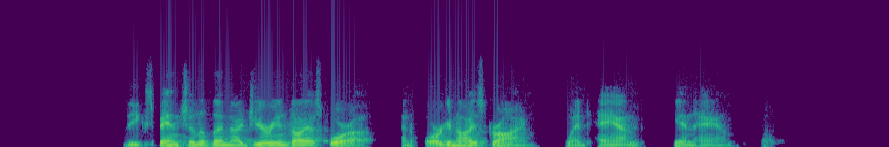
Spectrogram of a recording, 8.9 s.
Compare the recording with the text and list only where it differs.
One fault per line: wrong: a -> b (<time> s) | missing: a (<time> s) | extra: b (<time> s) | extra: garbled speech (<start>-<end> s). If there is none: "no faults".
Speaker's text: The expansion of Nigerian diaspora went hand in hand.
extra: the (2.1 s)
extra: and organized crime (4.0 s)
